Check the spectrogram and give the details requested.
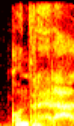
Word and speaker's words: Contreras: social media this year like the beautiful conas oh thank you and you pronounced my last name like properly serious contas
